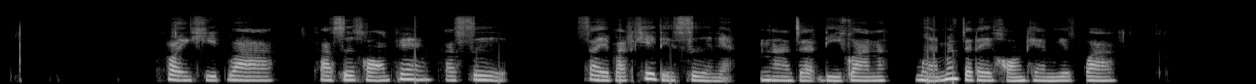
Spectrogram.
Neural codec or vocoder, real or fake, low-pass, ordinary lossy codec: vocoder, 44.1 kHz, 128 mel bands every 512 samples, BigVGAN v2; fake; 9.9 kHz; AAC, 32 kbps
